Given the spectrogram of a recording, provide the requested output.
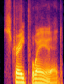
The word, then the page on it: straightway: American English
